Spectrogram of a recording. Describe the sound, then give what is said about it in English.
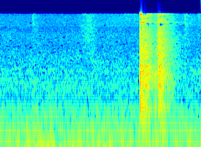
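A brief metallic clatter as flour is sieved into a metal bowl for an apple crumble, with a couple of quick clinks of the sieve against the bowl over a faint, quiet background. “You're going to just sieve it through into this metal bowl.”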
